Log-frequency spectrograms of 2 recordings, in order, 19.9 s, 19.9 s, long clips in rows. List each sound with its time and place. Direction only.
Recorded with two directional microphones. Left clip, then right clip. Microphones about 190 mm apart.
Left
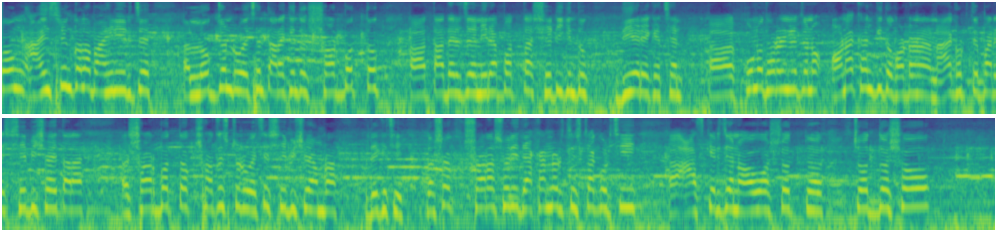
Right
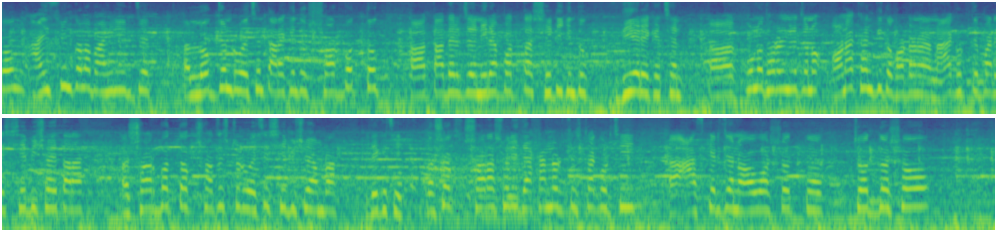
0.0 s speech: 35° left (ahead or behind)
